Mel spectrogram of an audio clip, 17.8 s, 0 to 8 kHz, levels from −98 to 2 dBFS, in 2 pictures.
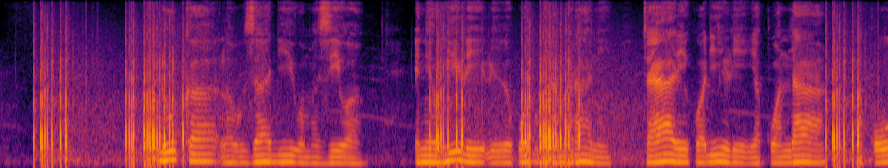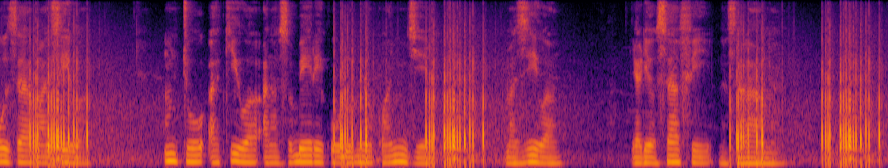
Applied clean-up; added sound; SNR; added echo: none; Fireworks; 1 dB; none.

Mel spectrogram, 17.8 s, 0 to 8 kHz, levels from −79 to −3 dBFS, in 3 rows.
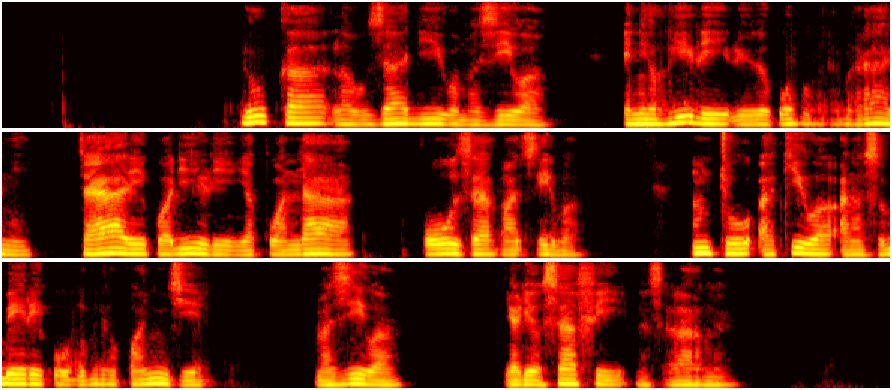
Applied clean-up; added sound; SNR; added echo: neural mask model DeepFilterNet 3.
